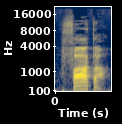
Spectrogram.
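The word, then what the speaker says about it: Vater: الار اللي بتيجي في الاخر بقى، في اخر الكلمة قبل الايه، بتتعلق، ما بتتنطقش. دير زي دير فاتا، ما نطقتهاش لا هنا ولا هنا.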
